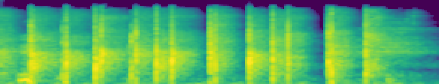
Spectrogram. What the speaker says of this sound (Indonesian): kasih aplaus dulu buat dua narasumber ini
